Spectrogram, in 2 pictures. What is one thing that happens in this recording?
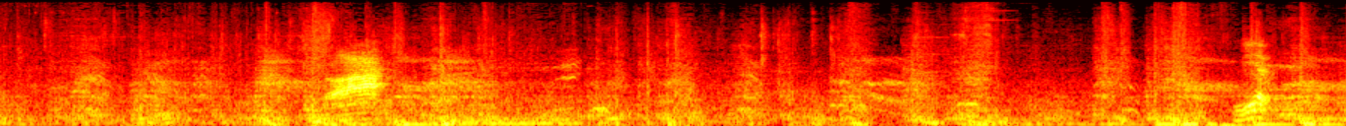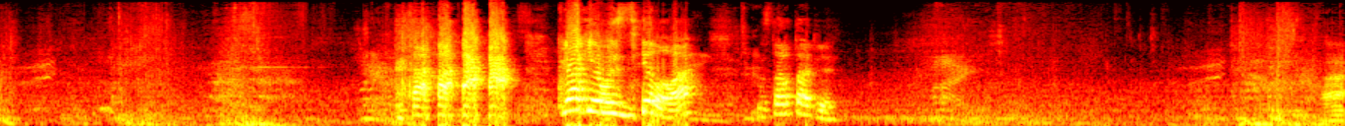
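Punches and kicks land with heavy thuds in a fight.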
